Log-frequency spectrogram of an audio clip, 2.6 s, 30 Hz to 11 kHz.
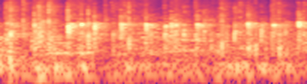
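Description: A small classroom group claps for group 1 after its presentation, a brief patter of light, uneven handclaps at moderate distance.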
